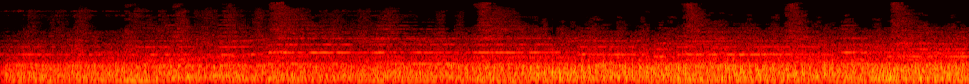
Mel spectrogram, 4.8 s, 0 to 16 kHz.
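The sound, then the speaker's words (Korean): A WG-19 ultralight attack helicopter flies steadily overhead at a Chinese military parade, its dense, continuous rotor and engine roar loud throughout, with a faint high whine riding above the rumble and no voices. “이 밖에 조기 경보 체제를 갖춘 Y-9 정보 정찰기, 초경량 공격 헬기인 WG-19도 열병식에 공개됐습니다.”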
